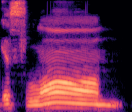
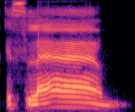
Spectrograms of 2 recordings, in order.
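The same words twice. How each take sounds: First: The L sound is heavy and full. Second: The L sound is light and thin. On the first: The speaker calls it wrong. "You're not supposed to say Islam" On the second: The speaker calls it right. "It's Islam. La, lam, alif"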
